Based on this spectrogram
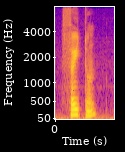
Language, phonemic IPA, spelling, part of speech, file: French, /fœj.tɔ̃/, feuilleton, noun, Fr-feuilleton.ogg
- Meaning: 1. soap opera 2. serial, feuilleton, literary article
